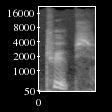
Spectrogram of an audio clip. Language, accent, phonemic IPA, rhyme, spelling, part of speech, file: English, US, /tɹuːps/, -uːps, troops, noun / verb, En-us-troops.ogg
- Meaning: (noun) 1. plural of troop 2. Military personnel in uniform; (verb) third-person singular simple present indicative of troop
